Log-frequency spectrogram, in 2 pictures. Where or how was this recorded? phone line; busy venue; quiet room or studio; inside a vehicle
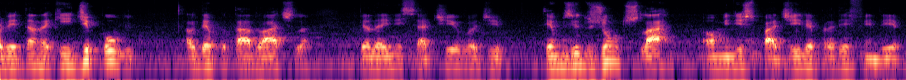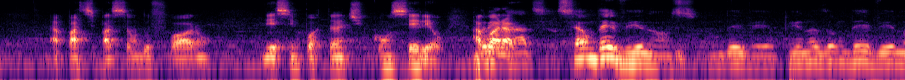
busy venue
